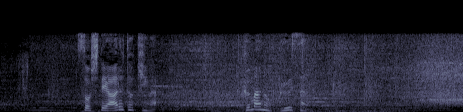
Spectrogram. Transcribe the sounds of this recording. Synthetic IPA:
so̞ɕi̥t̪e̞aɾɯ̟t̪o̞kʲiβa | kɯ̟mano̞kɯ̟ːsãŋ

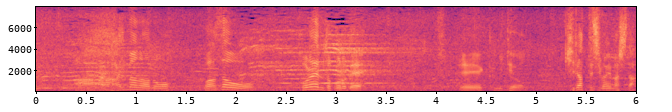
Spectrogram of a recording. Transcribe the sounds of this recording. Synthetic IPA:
aːimano̞ano̞ | βazao̞ | t̪o̞ɾaeɾɯt̪o̞ko̞ɾo̞d̪e̞ | eːkɯ̟mʲit̪e̞o | kʲiɾat̪ːeɕimaimaɕi̥t̪a̰

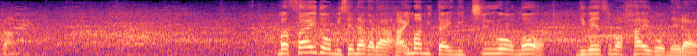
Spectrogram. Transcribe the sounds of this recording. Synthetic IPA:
masaid̪o̞ːmʲise̞naɡaɾaimamʲit̪aiɲ̟it͡ɕɨːoːno̞ɾʲiβẽ̞ɰ̃sɨno̞haiɡo̞ːne̞ɾaɯ̟

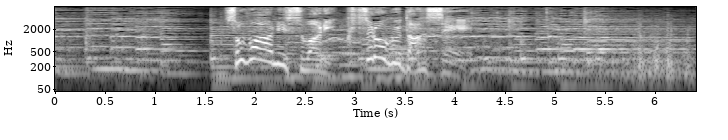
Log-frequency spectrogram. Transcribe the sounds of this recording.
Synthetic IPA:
soɸaːɲ̟isɨβaɾʲikɯ̟̥t͡sɨɾo̞ɡɯ̟d̪ãɰ̃se̞ː

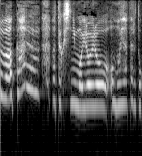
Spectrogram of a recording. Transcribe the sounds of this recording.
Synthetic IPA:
βakaɾɯ̟βat̪akɯ̟̥ɕiɲ̟imo̞iɾo̞iɾo̞ːmo̞iat̪aɾɯ̟t̪o̞k

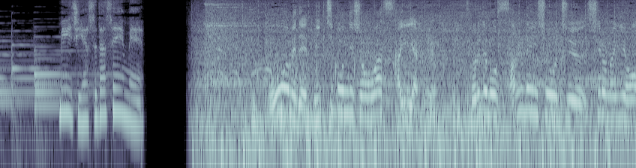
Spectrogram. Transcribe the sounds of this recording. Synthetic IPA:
me̞ːd͡ʑijasɨd̪ase̞ːmeː | oːame̞d̪e̞bʲit͡ɕt͡ɕːikõ̞ɲ̟d̪ʲiɕõ̞ɰ̃βasaijakɯ̟̰so̞ɾe̞d̪e̞mo̞sãnɾẽ̞ɰ̃ɕo̞ːt͡ɕɨːɕiɾo̞no̞ɡʲiho

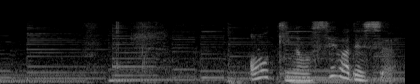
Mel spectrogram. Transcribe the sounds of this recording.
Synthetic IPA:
oːkʲinose̞βad̪e̞sɨ̰

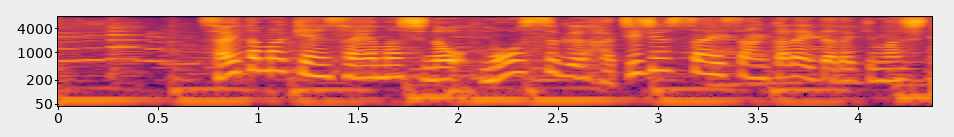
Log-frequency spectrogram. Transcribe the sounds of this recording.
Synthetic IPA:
sait̪amakẽ̞ɰ̃sajamaɕino̞mo̞ːsɨɡɯ̟hat͡ɕiʑɨsːaisãŋkaɾait̪ad̪akʲimaɕi̥t̪

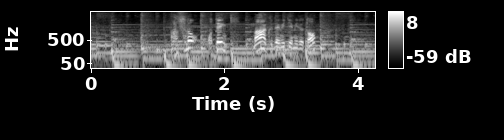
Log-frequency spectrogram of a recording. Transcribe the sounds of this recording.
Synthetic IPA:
asɨno̞ːt̪ẽ̞ŋkʲi̥maːkɯ̟d̪e̞mʲit̪e̞mʲiɾɯ̟t̪o

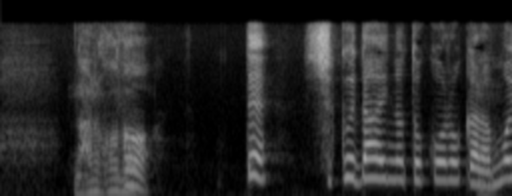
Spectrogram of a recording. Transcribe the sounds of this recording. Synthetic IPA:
naɾɯ̟ɦod̪o | d̪̥e̞ | ɕɨ̥kɯ̟d̪aino̞t̪o̞ko̞ɾo̞kaɾamoː

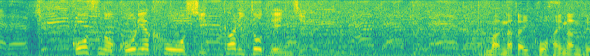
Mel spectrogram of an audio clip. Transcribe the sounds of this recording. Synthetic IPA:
ko̞ːt͡sɨno̞ko̞ːɾʲakɯ̟̥hoːɕikːaɾʲit̪o̞d̪ẽ̞ɲd͡ʑḭ̃ | maːnakaikʰo̞ːhainãnd̪e

